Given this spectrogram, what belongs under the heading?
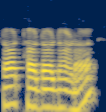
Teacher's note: होती है ठीक टेढ़ा हो कर के ये आवाज निकलता है जीभ जब टेढ़ा होती है तब ये आवाज निकलता है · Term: मुर्धन्य व्यंजन, मूर्धन्य व्यंजन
